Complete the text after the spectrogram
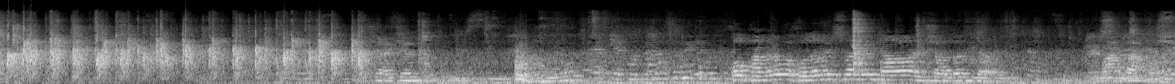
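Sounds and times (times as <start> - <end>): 
audience clapping: 0.0 - 4.0
speech: 3.8 - 4.9, 6.0 - 10.3, 10.9 - 11.7.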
